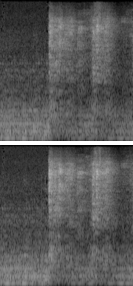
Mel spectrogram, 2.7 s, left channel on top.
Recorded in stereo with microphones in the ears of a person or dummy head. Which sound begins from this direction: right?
Footsteps, at 1.0 s.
